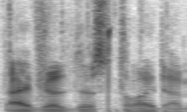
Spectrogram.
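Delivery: bad, imitated German accent. Imagining Ernesto with a German accent, Ernesto in hack German accent. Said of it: "That's my hack at a German accent".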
